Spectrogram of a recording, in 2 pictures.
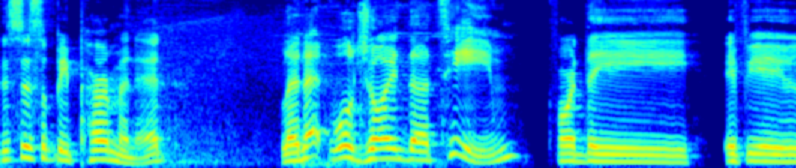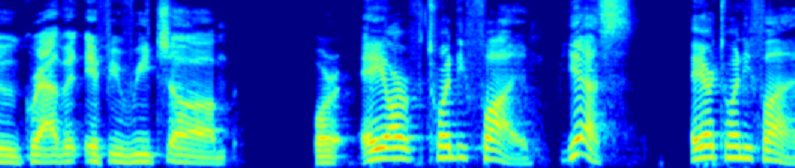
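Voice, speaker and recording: On a very clean recording with a silent background, a man with a fairly high voice speaks fairly slowly, with very wide pitch swings and long, frequent pauses. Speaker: gaming streamer. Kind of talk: gameplay commentary. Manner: halting.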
